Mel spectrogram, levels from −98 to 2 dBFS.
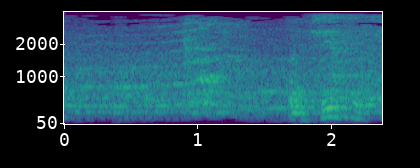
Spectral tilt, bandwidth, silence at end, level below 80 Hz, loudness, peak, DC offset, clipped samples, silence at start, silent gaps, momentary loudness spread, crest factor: -3 dB/octave; 4 kHz; 0 s; under -90 dBFS; -38 LUFS; -22 dBFS; under 0.1%; under 0.1%; 0 s; none; 8 LU; 16 dB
